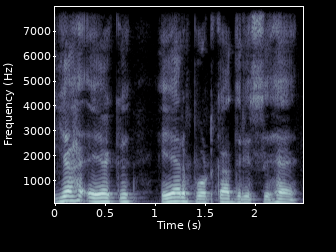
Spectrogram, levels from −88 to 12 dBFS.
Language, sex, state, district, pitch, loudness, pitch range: Hindi, male, Jharkhand, Garhwa, 140 Hz, -14 LUFS, 125-155 Hz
